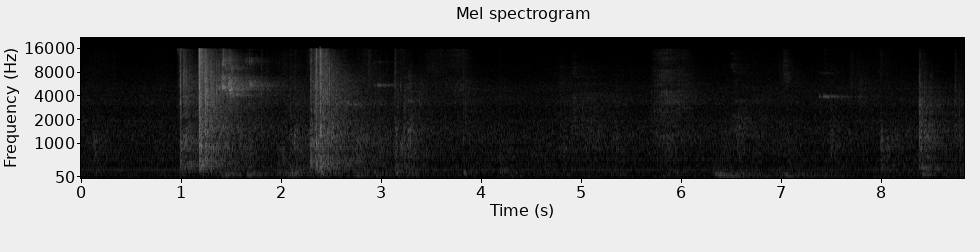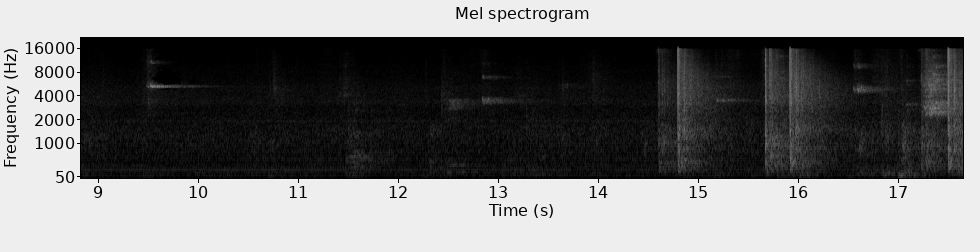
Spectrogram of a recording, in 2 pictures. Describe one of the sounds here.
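A squash ball smacks hard against the walls, echoing in a large hard-walled room.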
